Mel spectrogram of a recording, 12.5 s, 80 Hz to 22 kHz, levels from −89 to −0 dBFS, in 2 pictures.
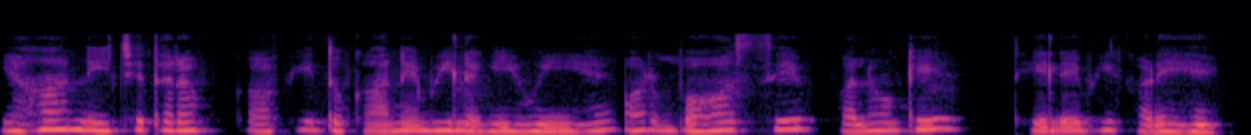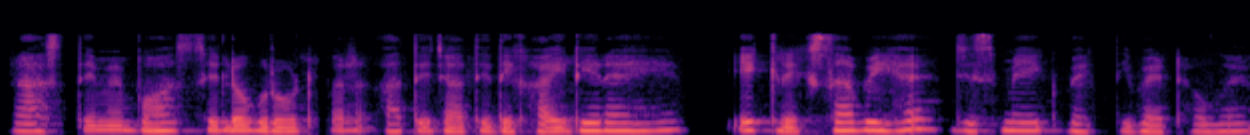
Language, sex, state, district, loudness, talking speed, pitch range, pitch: Hindi, female, Andhra Pradesh, Anantapur, -35 LUFS, 175 wpm, 200-235 Hz, 220 Hz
